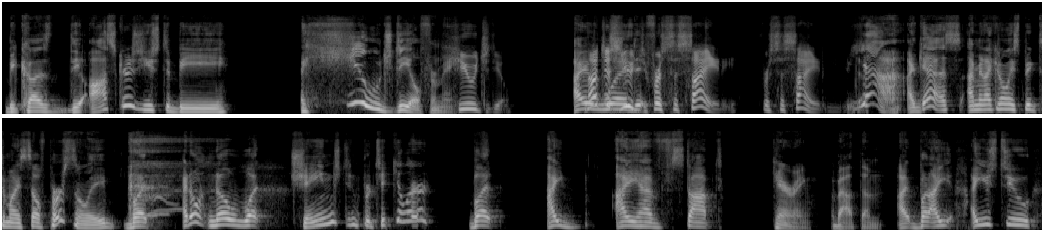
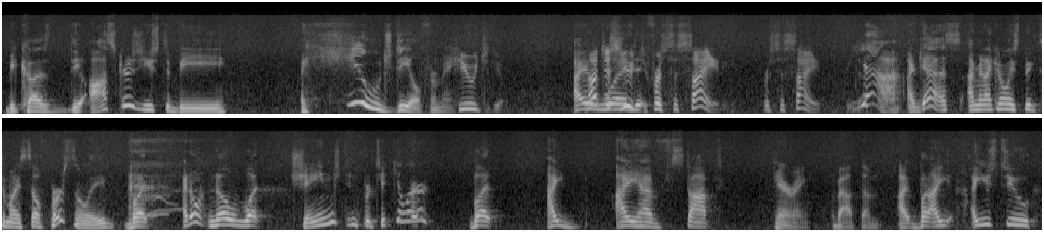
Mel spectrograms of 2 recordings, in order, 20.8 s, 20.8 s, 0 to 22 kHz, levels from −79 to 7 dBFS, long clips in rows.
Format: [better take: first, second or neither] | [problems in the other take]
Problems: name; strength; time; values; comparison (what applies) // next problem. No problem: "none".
first | hiss; noticeable; throughout; 15 dB below the speech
